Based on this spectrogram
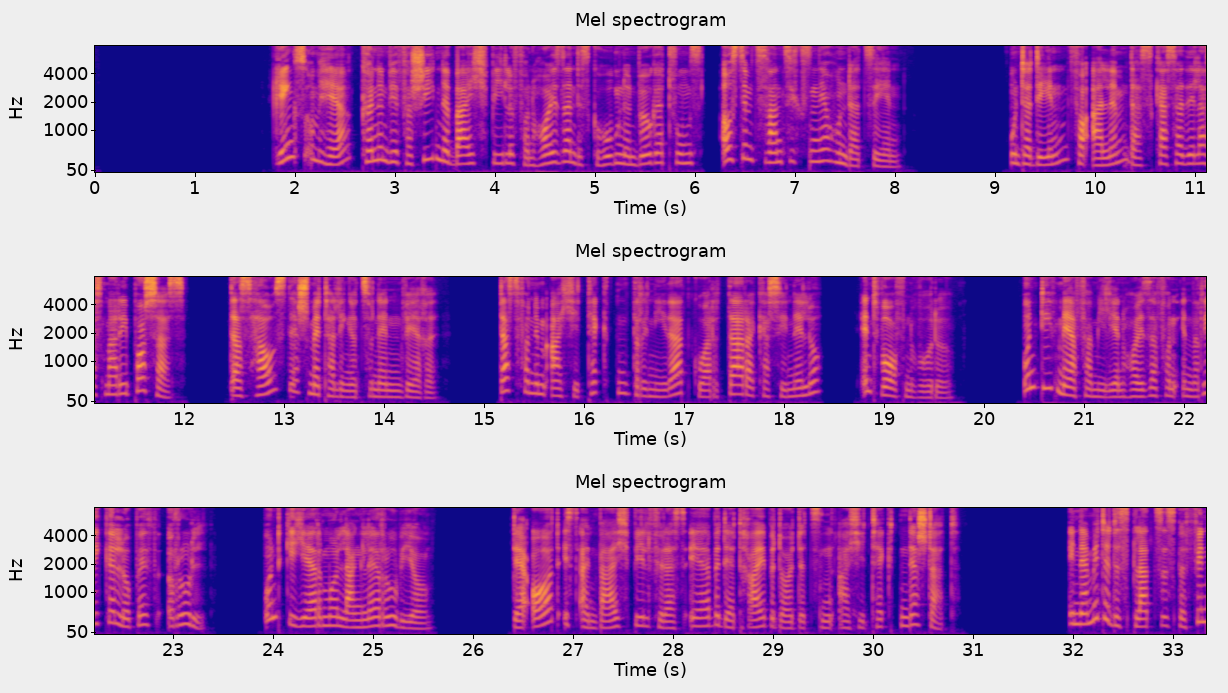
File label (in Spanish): AUDIOGUIA ALMERIA ALEMAN puerta de purchena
